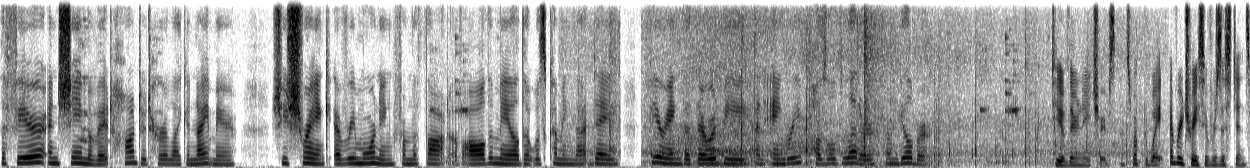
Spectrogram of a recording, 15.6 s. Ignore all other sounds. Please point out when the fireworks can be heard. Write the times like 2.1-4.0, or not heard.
7.0-14.7.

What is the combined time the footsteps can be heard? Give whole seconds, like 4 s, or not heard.
not heard.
